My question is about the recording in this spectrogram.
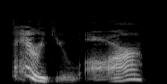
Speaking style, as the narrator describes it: Ian laughed

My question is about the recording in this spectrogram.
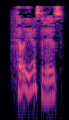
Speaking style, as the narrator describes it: she mumbled, still sunk into her phone

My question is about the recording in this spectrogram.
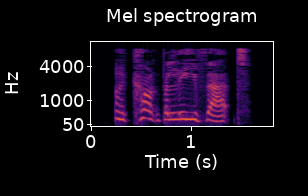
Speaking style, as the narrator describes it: Bronwyn snapped

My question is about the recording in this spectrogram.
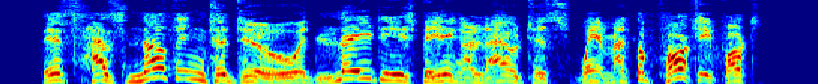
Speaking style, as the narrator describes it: he roared

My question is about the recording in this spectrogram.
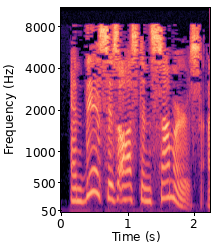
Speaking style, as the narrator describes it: I yelled pleasantly, louder than I needed to, since Samuel's hearing was at least as good as mine

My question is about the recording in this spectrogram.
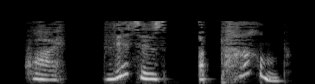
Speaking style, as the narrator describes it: she says with a little surprised laugh

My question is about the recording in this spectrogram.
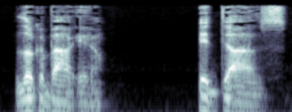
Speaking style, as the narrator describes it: said Rios grimly

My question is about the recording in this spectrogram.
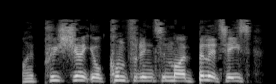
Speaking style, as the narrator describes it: Wesson said through gritted teeth

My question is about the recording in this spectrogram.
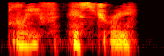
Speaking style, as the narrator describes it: he says quietly with a smirk

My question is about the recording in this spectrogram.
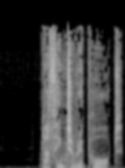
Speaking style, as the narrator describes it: whispered Olbrych

